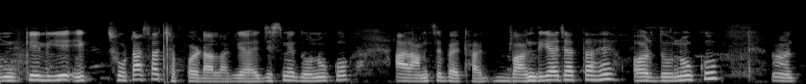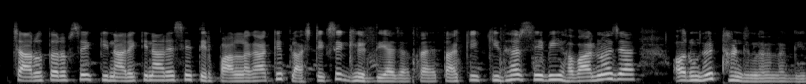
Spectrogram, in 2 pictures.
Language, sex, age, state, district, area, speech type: Hindi, female, 30-45, Uttar Pradesh, Ghazipur, rural, spontaneous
